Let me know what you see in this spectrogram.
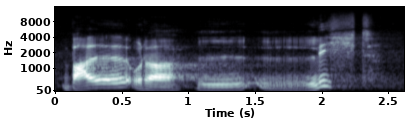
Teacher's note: Und ist sogar relativ weit offen. Das heißt, es ist so ähnlich wie ein Frikativ, aber die Öffnung ist weiter. Deswegen kommt es nicht zu diesen Turbulenzen, es rauscht nicht. · die Zunge geht in der Mitte oben an den Zahndamm, aber links und rechts ist offen. Und ist sogar relativ weit offen. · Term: Approximanten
